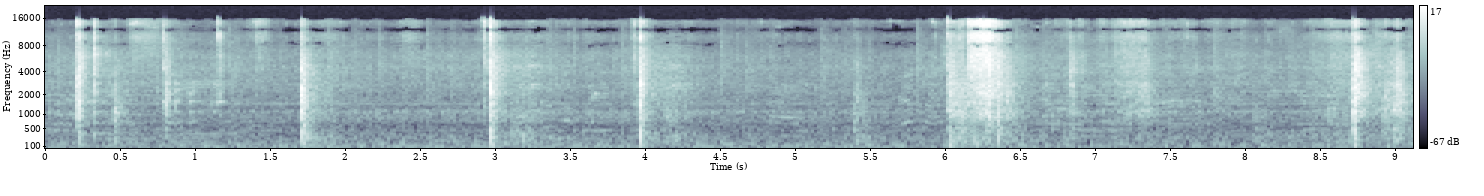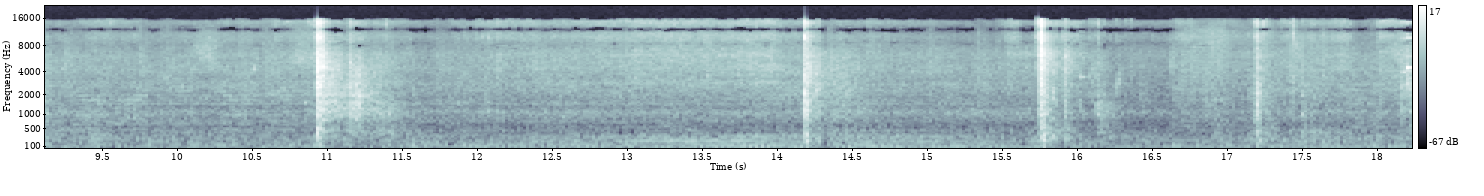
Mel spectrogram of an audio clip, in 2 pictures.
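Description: Heavy blows bang against a wooden cart, cracking and splintering the wood.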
